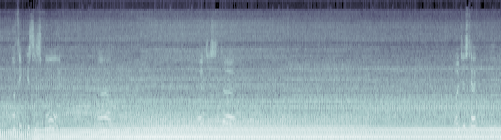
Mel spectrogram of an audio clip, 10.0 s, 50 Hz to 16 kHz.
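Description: A Gentrax GS4000-IE inverter generator running steadily at close range, a constant loud mid-pitched engine hum with a slight rise in tone early on, under someone talking intermittently.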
